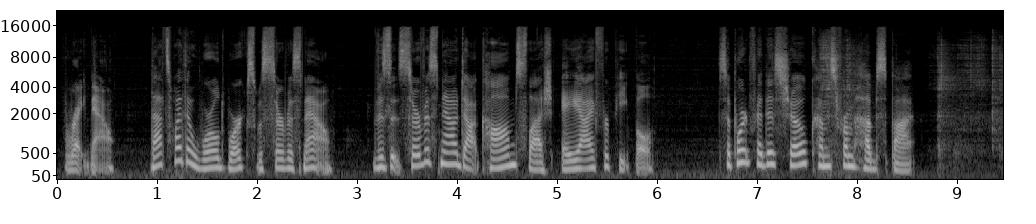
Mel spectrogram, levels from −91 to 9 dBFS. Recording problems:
household noises; faint; throughout; 25 dB below the speech

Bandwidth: 15.5 kHz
